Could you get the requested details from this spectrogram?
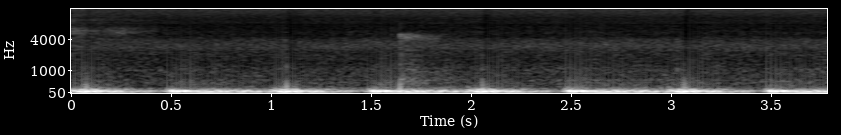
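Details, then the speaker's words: Mitral area in pure uncomplicated mitral stenosis: low-pitched rumbling mid-diastolic murmur at about 60 beats a minute, localized without radiation to axilla or carotids; cadence likened to "what to do, what to do". "They say the cadence of the murmur is like the heart is saying what to do what to do what to do and this murmur is quite localized."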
